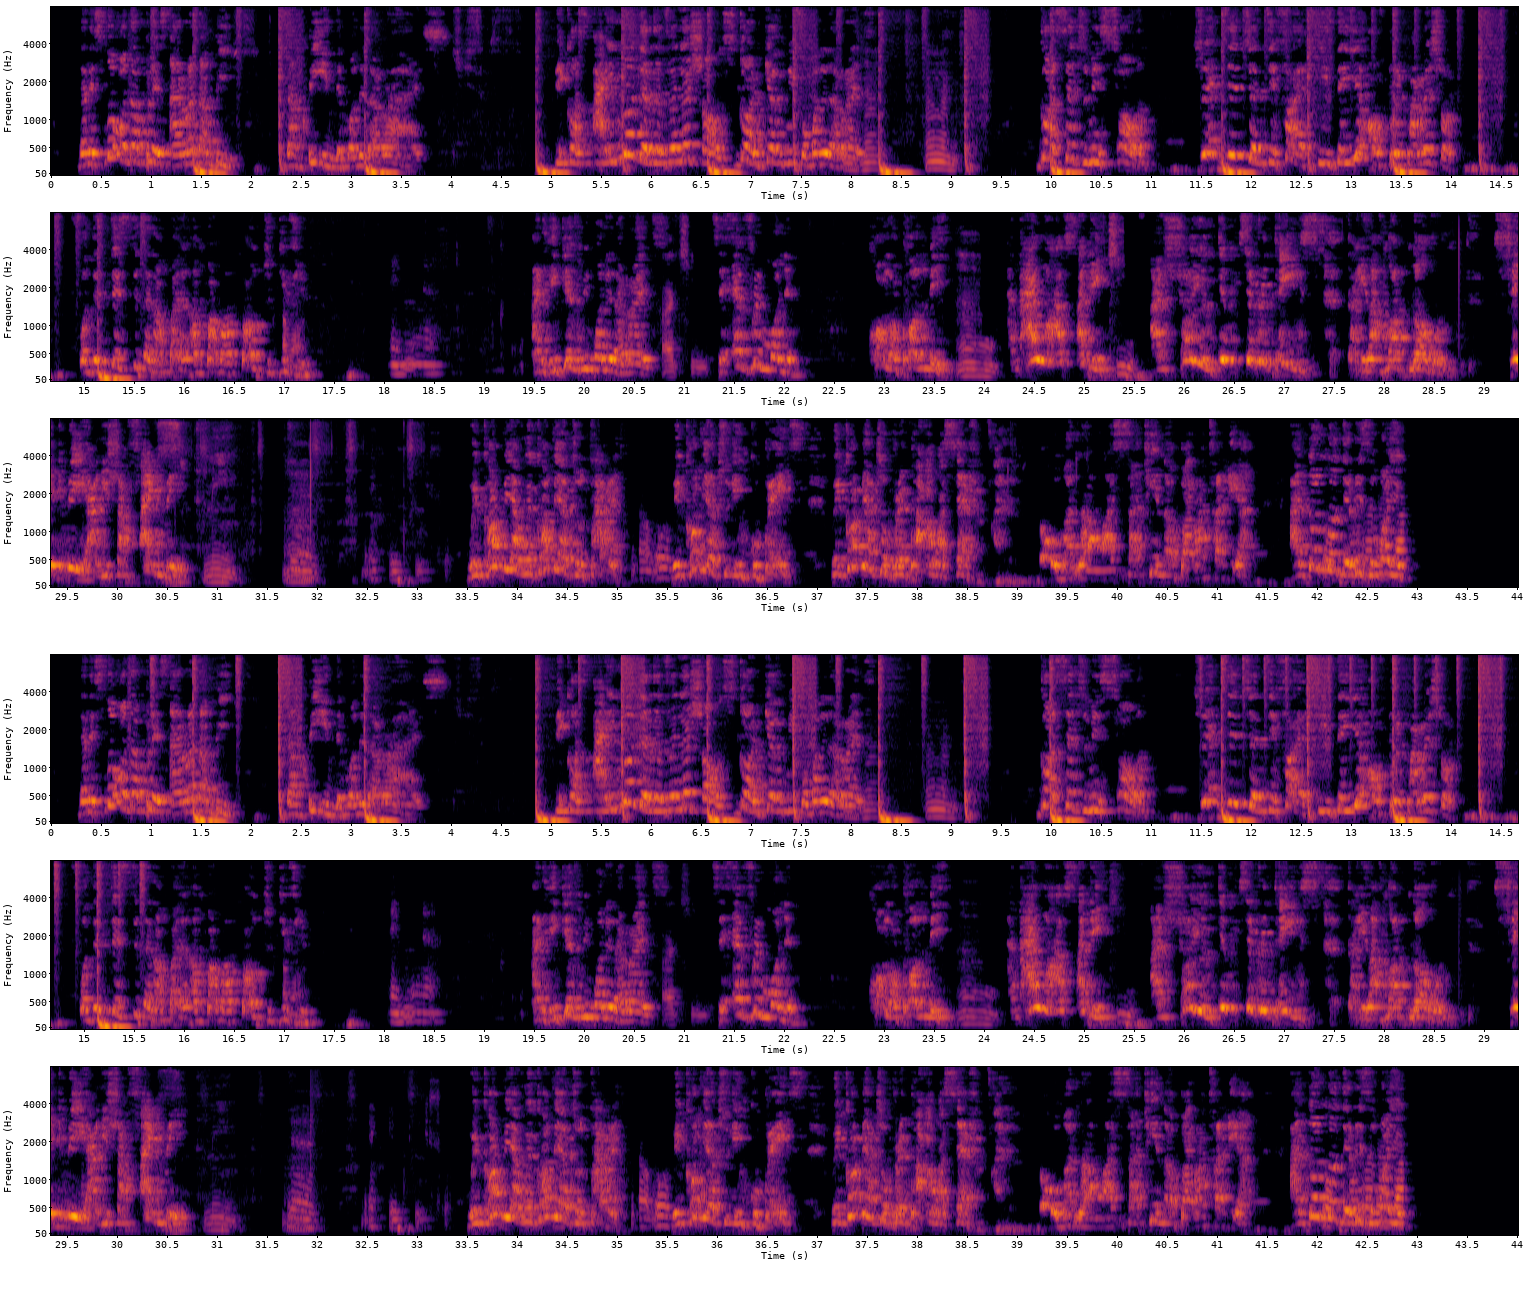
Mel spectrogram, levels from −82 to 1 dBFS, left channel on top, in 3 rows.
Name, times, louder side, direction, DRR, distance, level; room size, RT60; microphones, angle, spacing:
voice 1, 0.3-1.9 2.4-4.0 5.0-8.2 9.9-11.0 11.4-14.1 14.9-17.3 19.5-20.8 21.3-22.2 22.9-23.7 24.2-25.3 25.7-30.7 33.5-35.1 35.5-42.9, left 1 dB, 10° left, 0.5 m, -31 dB
sound 1, 0.8-1.0 1.4-1.9 2.3-2.5 3.1-3.4 4.8-5.3 5.7-5.9 6.6-6.9 7.4-7.9 8.3-8.8 9.1-9.4 10.0-10.3 11.5-15.6, right 2 dB, 45° right, 0.4 m, -27 dB
voice 2, 7.9-8.3 8.7-9.1 17.0-17.2 20.8-21.2 23.7-24.1 25.3-25.5 30.8-31.2 31.7-32.4 32.9-33.0, left 6 dB, 80° left, 0.4 m, -44 dB
voice 3, 18.1-18.6 31.7-32.0 32.7-33.1 34.8-35.9 39.5-40.0 42.0-42.9, right 1 dB, 85° right, 0.6 m, -40 dB
3.0 x 2.2 x 3.3 m
head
